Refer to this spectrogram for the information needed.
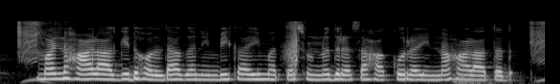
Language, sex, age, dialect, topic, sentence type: Kannada, female, 18-24, Northeastern, agriculture, statement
